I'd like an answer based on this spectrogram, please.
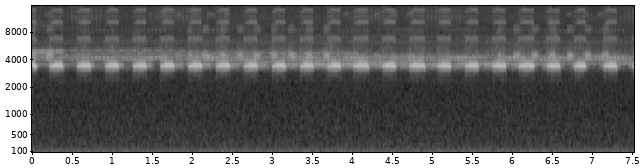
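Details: Grass insects singing on a deep autumn night in Changnyeong, South Gyeongsang, Korea: sharp high chirps pulse steadily about three times a second, layered over a continuous, higher buzzing trill from other insects.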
